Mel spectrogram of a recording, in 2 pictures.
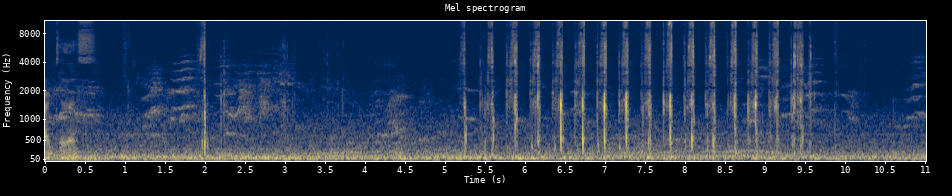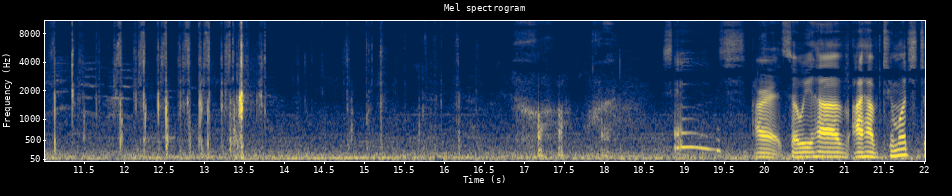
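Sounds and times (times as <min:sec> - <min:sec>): cards being shuffled: 0:01.9 - 0:02.3, 0:05.2 - 0:10.3, 0:11.0 - 0:16.5.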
